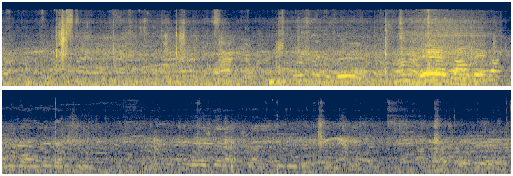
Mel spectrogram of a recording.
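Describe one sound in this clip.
A crowd of men and women chatter outdoors.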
